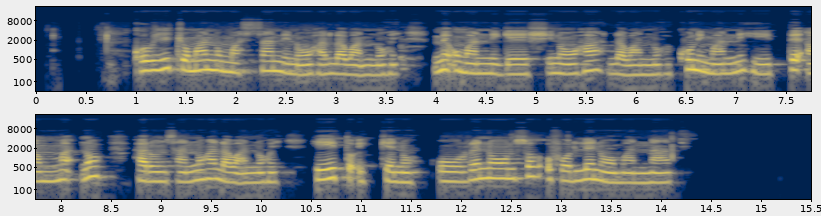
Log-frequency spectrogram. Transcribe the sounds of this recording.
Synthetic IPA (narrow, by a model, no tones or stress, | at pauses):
kʰɔwiːt͡ʃːɔmɐnːʊmɐsːɐnːɪnoːɦɐlɐwɐnːɔɦɛmɛʔʊmɐnːɪɡeːʃːɪnoːɦɐlɐwɐnːɔɦɛkʰʊnɪmɐnːɪɦiːt̪ːɛʔɐmːɐʔnɔhɐɾʊnsɐnːɔɦɐlɐwɐnːɔɦɛhiːt̪ːɔʔɪkːɛnɔ | uːrːɛno̞ːnsɔʊfɔlːɛnoːmɐnːaːt̪ɪ̥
